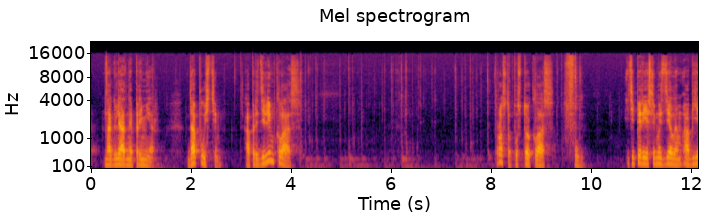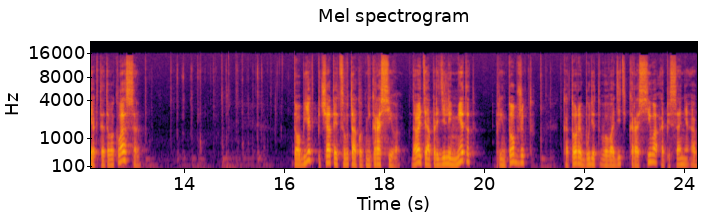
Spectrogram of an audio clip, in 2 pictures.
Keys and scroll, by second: 1.1 shift+9, 3.6-8.8 typing, 9.6 Return, 12.6-15.5 typing, 13.7 Return, 21.0 shift+9.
